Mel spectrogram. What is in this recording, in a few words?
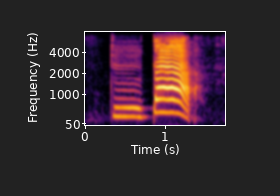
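"zi3dan4", Mandarin Chinese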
